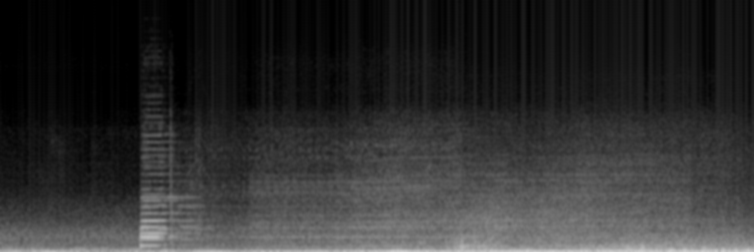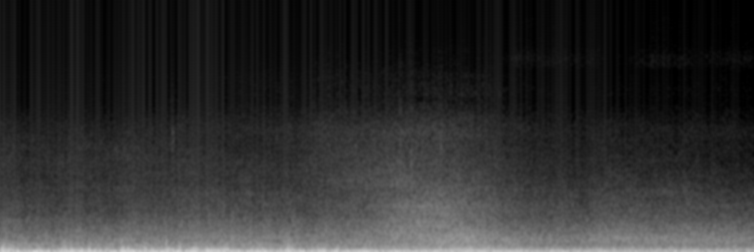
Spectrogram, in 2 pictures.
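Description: A short car-horn toot about two seconds in, then a car's engine and road noise as it pulls away and gets up to speed: a low rumble that grows louder over the next few seconds and then holds steady.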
